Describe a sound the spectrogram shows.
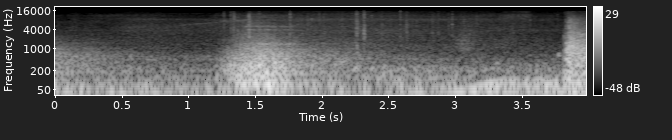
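A bundle bursts into flames with a sudden whoosh.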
